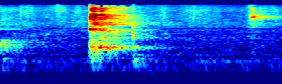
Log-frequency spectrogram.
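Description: A single cough, sudden and loud, about two-thirds of a second in.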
